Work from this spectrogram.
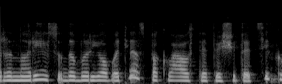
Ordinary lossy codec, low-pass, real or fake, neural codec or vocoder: Opus, 32 kbps; 7.2 kHz; real; none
